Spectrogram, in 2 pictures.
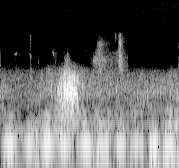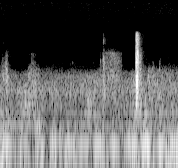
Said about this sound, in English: Twin engine. Small plane.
